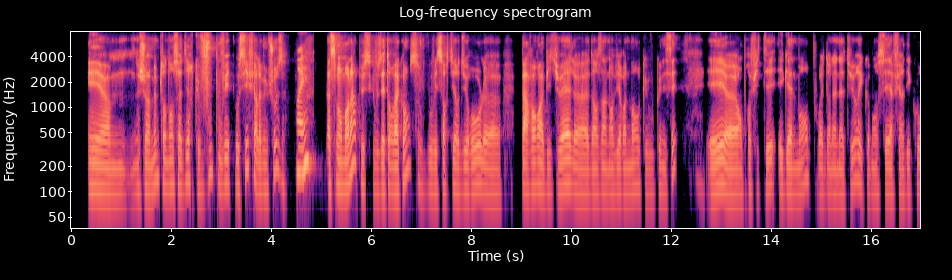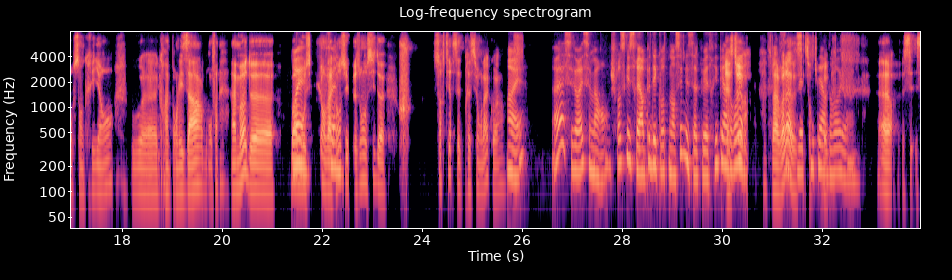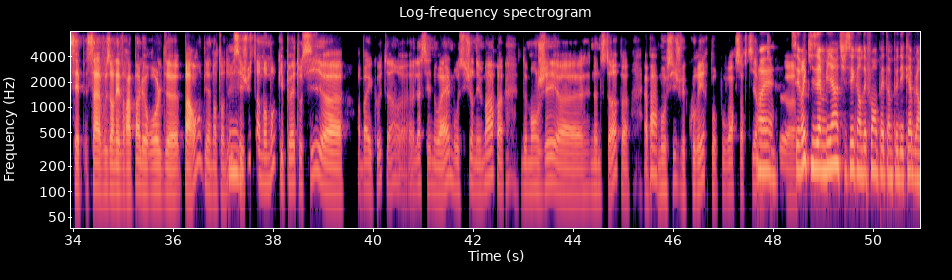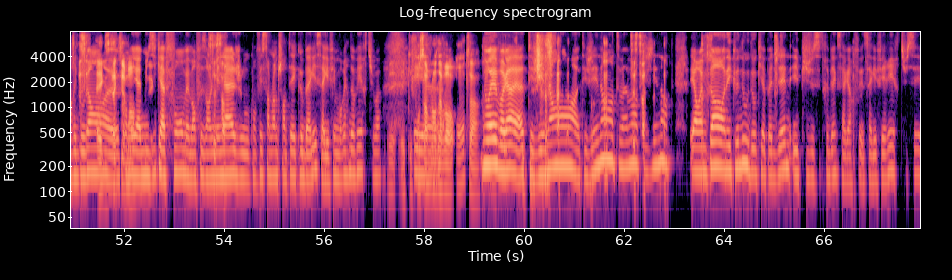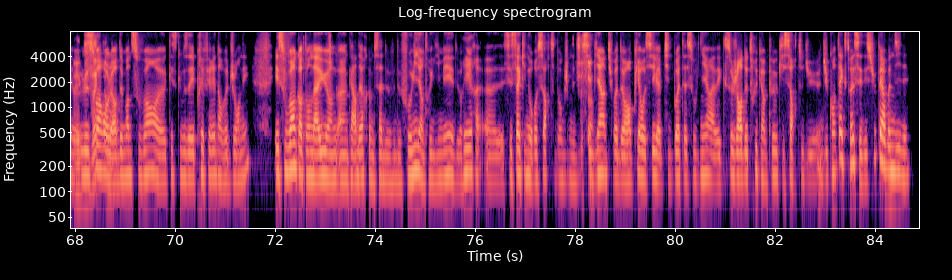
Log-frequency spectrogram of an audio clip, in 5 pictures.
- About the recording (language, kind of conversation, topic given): French, advice, Comment éviter d’être épuisé après des événements sociaux ?
- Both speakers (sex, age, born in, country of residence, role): female, 35-39, France, France, user; male, 50-54, France, France, advisor
- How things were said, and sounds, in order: tapping; blowing; unintelligible speech; laugh; chuckle; chuckle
